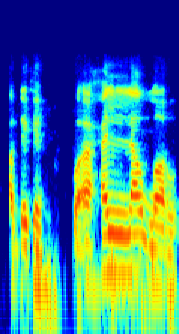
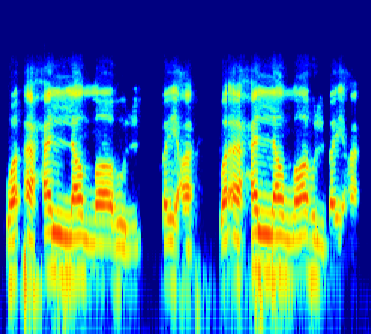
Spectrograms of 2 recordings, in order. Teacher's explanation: اب لام کے اوپر زبر ہے تو اللہ کے لام کو پر کر کے پڑھوں گا کیونکہ اس کے فوراً بعد آ رہا ہے۔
